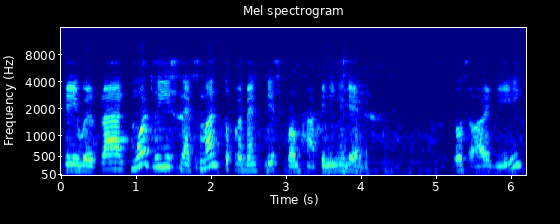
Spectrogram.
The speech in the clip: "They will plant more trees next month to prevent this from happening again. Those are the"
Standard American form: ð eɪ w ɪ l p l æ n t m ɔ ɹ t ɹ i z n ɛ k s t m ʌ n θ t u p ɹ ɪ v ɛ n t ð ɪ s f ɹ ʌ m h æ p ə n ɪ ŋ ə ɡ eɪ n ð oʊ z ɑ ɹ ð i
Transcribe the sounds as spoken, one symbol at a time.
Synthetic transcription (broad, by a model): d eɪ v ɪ l p l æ n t m ɔ ɹ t ɹ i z n ɛ k s t m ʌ n t t u p ɹ ɪ v ɛ n t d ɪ s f ɹ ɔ m h æ p ə n ɪ ŋ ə ɡ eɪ n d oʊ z ɑ ɹ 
